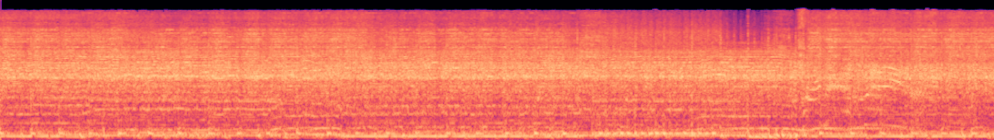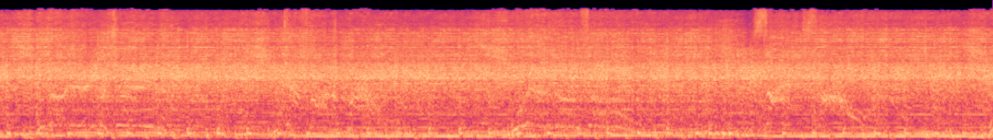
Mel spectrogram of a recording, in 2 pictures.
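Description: Loud, dense scream punk plays throughout, with distorted guitars, pounding drums and harsh yelled vocals blurring into a continuous wall of noise.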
